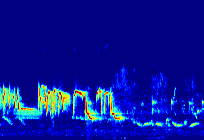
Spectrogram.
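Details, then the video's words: A Common Chaffinch sings a bright, rattling run of high trilled phrases that slides slightly downward into a quick flourish, followed by softer, lower warbling. "Common Chaffinch sings. Buchfink singt"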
